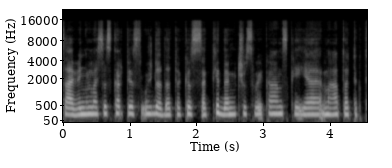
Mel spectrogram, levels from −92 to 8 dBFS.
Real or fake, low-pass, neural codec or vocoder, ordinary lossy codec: fake; 14.4 kHz; codec, 44.1 kHz, 2.6 kbps, SNAC; Opus, 24 kbps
